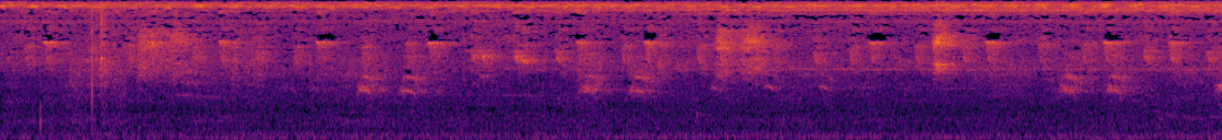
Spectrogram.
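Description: Birds calling: short calls, often in pairs, repeating every second or so over a low steady rumble.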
